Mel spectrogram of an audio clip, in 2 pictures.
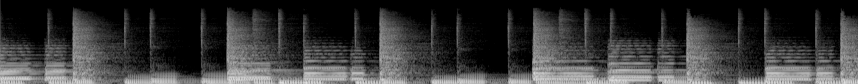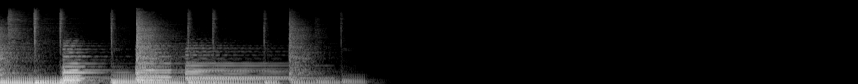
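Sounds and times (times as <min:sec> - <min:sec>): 
backing track for improvisation practice: 0:00.0 - 0:12.2.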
